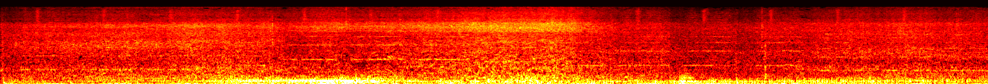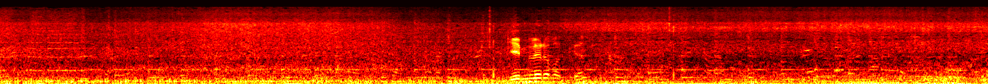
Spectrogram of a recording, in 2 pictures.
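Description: Waves wash and splash against rocks close by.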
